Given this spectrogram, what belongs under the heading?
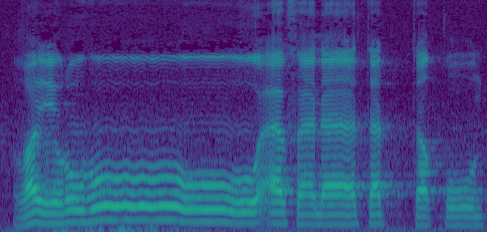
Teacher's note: Mak silah yang panjang. Panjangnya 4 atau 5 harakat juga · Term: mak silah tawilah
